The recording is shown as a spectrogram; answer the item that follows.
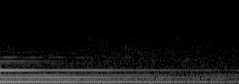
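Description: Taylor steel-string acoustic guitar: a plucked chord left ringing, slowly dying away with no new notes.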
